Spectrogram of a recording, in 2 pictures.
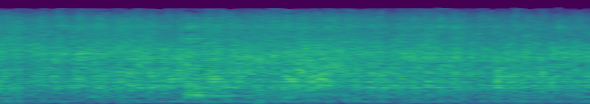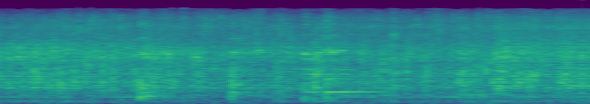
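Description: Chopped coconut frying in hot oil in a steel kadai: a steady sizzle.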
